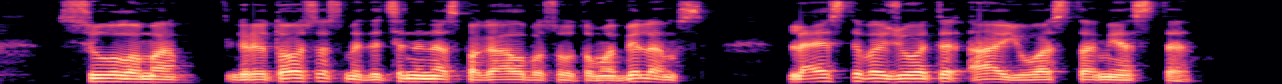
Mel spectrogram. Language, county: Lithuanian, Šiauliai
